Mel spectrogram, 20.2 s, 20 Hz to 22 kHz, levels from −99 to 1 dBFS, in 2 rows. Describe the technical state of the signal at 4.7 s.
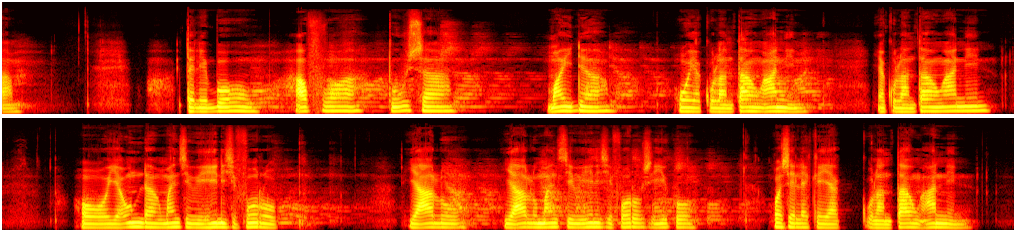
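At 4.7 s the speech sits inside a feedback echo between two devices, running from 2.45 to 8.49 s. A second device plays this microphone's audio back into it, so each word returns roughly every 300 ms, thinner and ringing, peaking about 15 dB below the speech.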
